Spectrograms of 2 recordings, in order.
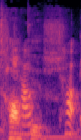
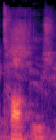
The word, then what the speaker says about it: Talkish: Talkish. Talkish, just how it's spelled.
